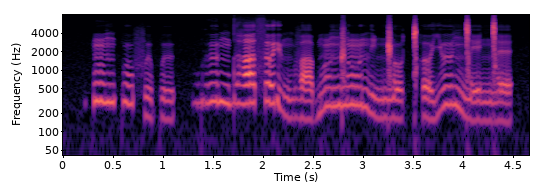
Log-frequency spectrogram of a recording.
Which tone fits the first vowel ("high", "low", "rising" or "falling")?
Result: high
